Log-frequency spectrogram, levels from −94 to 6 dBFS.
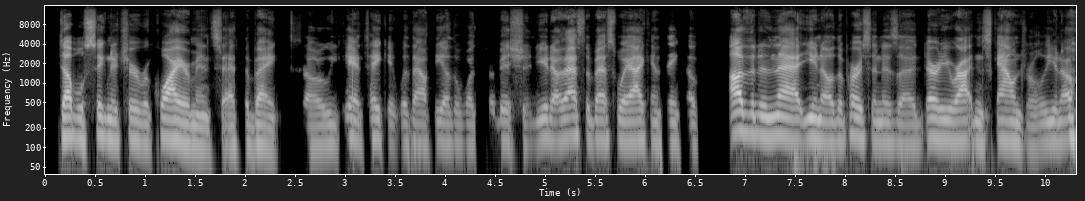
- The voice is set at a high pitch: No, low, 125 Hz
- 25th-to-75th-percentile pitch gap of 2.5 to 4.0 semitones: Yes, average, 2.9 semitones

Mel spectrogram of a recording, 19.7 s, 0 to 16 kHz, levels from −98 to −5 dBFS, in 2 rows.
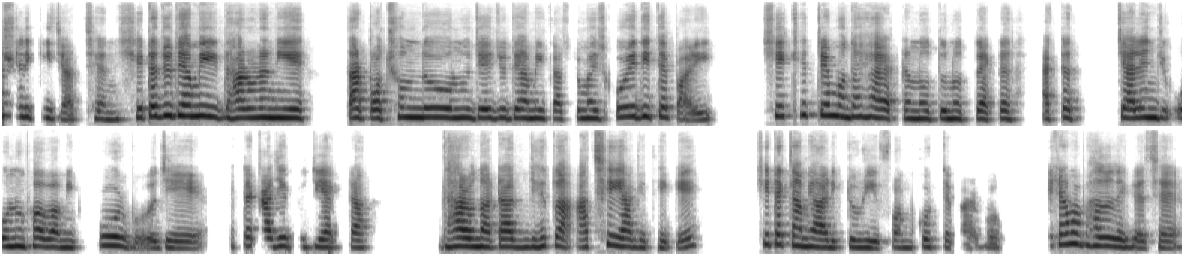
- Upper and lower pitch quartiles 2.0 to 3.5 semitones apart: Yes, average, 3.2 semitones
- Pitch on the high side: Yes, very high, 250 Hz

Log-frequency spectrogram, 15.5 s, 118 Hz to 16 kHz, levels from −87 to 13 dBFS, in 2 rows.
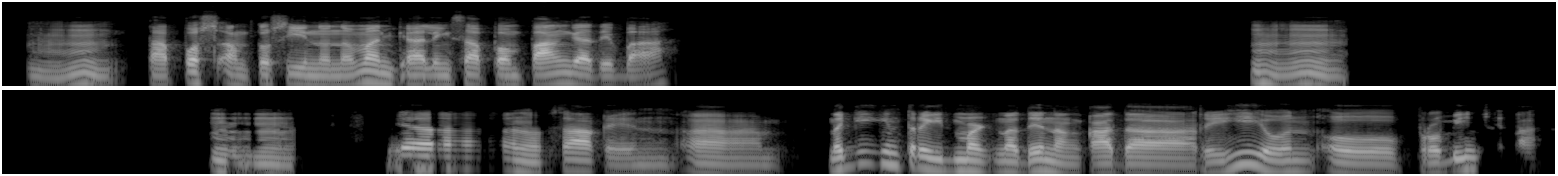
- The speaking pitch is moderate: No, low, 115 Hz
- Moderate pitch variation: Yes, average, 3.7 semitones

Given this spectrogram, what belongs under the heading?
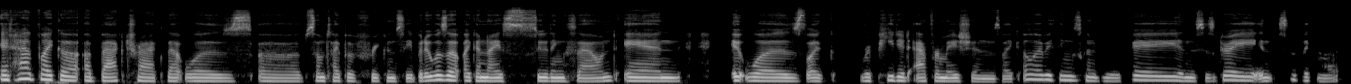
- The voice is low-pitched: No, medium, 160 Hz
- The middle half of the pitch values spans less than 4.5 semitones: Yes, average, 3.1 semitones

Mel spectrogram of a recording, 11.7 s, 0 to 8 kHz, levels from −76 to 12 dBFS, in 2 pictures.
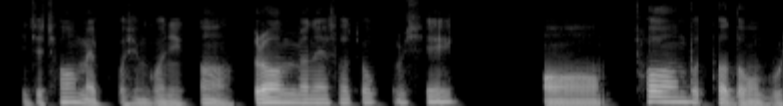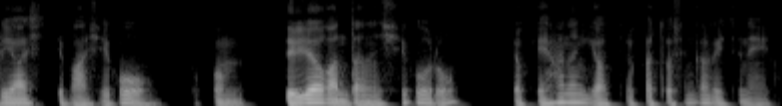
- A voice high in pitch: No, very low, 90 Hz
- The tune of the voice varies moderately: No, wide, 5.7 semitones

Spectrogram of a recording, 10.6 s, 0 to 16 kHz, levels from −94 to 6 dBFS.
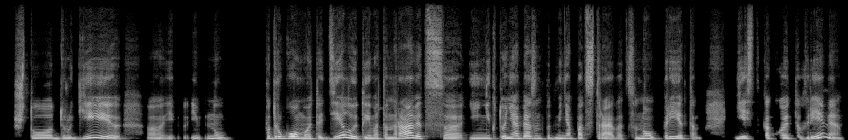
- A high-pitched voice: No, medium, 175 Hz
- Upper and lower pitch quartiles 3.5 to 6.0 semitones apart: Yes, average, 3.8 semitones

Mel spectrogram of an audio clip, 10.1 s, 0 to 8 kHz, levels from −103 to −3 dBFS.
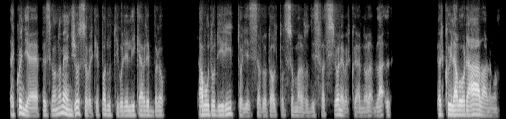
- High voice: No, low, 110 Hz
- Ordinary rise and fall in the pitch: Yes, average, 3.1 semitones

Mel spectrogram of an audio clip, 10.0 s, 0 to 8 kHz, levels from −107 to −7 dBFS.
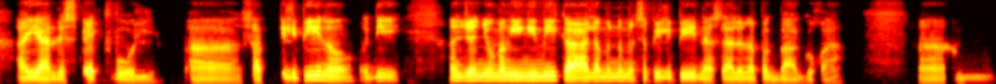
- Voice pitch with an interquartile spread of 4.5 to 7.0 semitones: Yes, average, 4.9 semitones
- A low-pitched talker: Yes, low, 120 Hz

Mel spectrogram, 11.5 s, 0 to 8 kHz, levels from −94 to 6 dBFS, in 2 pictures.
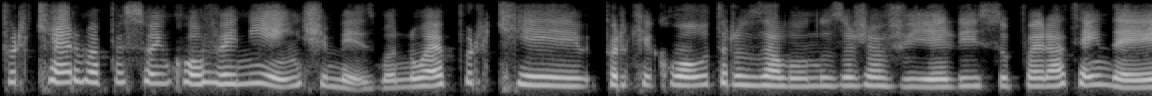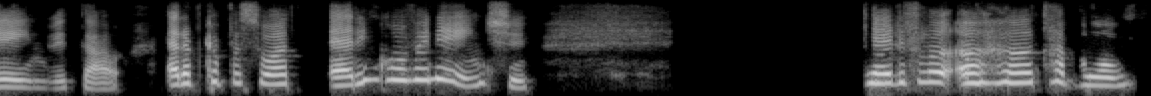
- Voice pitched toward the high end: Yes, high, 240 Hz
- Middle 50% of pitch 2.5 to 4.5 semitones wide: No, average, 5.3 semitones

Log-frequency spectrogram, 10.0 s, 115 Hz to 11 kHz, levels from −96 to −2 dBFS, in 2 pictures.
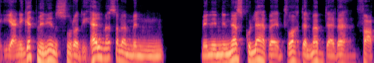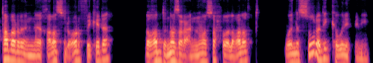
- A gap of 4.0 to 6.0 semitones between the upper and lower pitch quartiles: Yes, average, 5.2 semitones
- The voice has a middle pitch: No, low, 115 Hz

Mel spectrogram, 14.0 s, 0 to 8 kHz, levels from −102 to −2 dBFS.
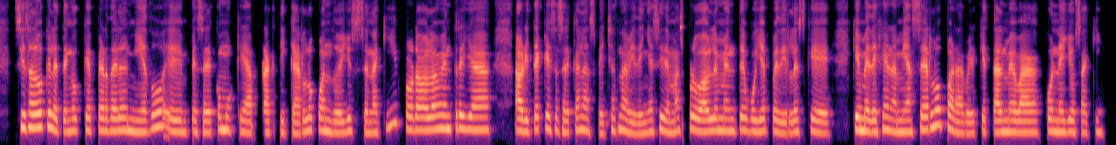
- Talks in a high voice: Yes, high, 205 Hz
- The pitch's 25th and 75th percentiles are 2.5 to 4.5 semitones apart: Yes, average, 2.9 semitones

